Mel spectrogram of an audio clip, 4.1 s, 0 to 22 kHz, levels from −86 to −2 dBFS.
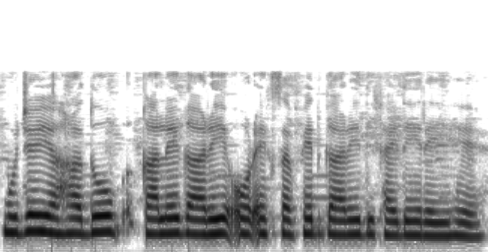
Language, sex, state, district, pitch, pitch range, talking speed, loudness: Hindi, female, Arunachal Pradesh, Longding, 205 Hz, 190-210 Hz, 190 wpm, -13 LUFS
